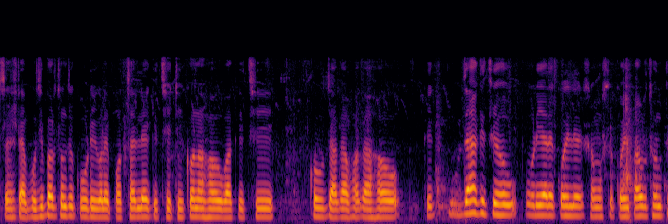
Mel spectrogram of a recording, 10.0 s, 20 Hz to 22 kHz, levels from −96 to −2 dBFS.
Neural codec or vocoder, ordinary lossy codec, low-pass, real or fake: none; none; none; real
